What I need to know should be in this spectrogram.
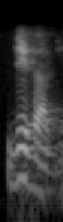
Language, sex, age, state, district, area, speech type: Hindi, male, 60+, Madhya Pradesh, Balaghat, rural, conversation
